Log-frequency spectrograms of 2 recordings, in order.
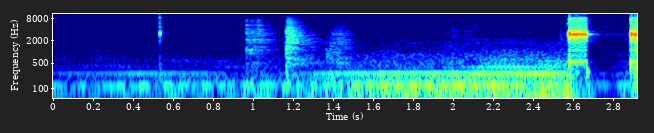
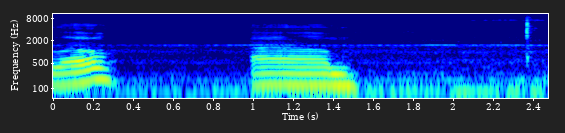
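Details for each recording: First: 2021 Harley-Davidson Heritage stock horn after tone screw adjustment attempts: seven short honks with thin, high, buzzy tone lacking low body; horn still weak. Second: 2021 Harley-Davidson Heritage with generic low-tone aftermarket horn temporarily clipped to bike harness, dangling unmounted: two short deep steady buzzing blasts, a little louder than wanted; horn sounds right.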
